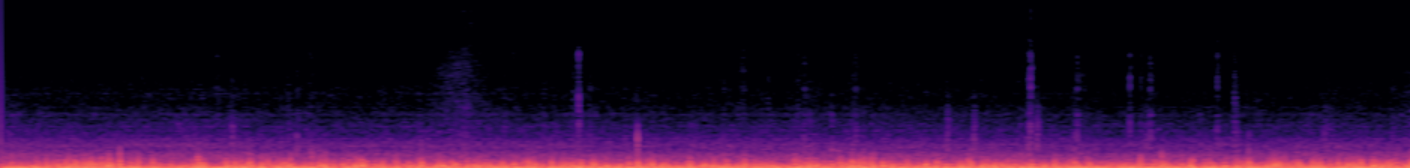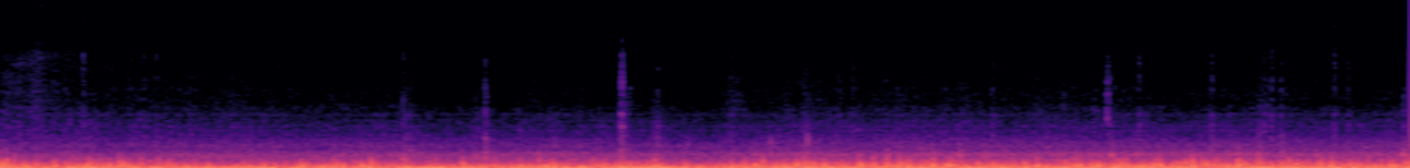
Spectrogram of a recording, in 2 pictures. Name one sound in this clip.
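A car engine hums steadily from inside the car as it drives.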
